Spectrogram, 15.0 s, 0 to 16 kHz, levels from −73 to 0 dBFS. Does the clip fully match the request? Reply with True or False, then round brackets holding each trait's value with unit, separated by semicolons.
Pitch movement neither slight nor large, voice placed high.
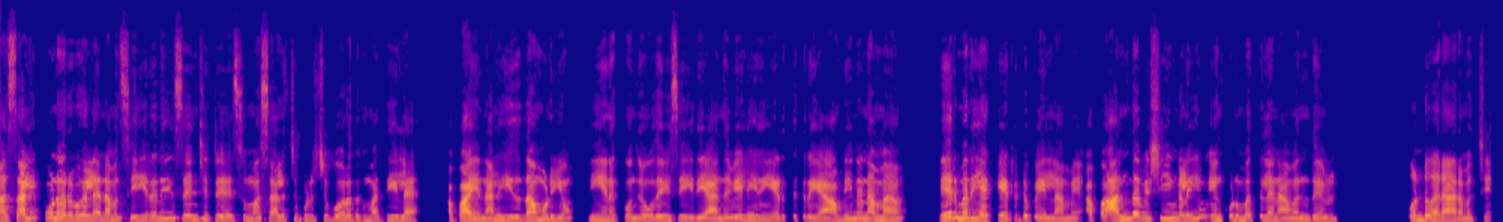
False (5.9 semitones; 255 Hz)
